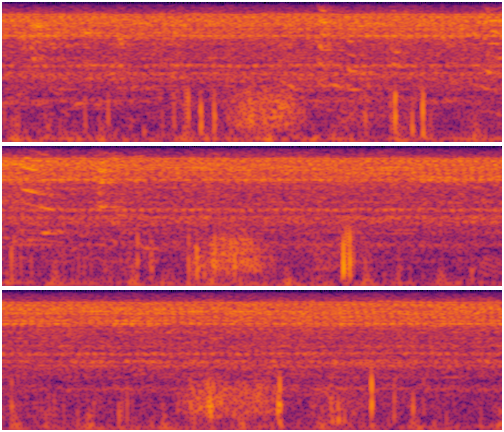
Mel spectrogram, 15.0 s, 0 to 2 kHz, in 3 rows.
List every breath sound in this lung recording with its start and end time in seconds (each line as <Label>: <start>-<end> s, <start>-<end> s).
Inhalation: 2.15-3.02 s, 6.83-7.71 s, 11.90-12.87 s
Crackles: 2.15-3.02 s, 6.83-7.71 s, 11.90-12.87 s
